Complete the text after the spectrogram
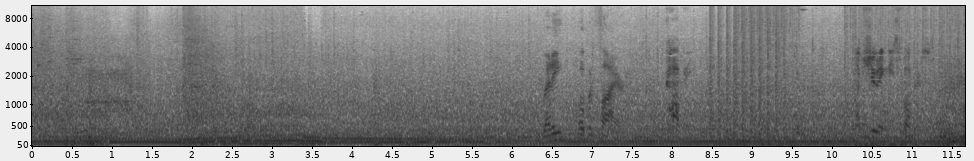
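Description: A vehicle engine rumbles steadily as it drives along a road.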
